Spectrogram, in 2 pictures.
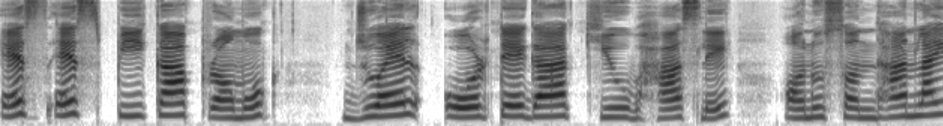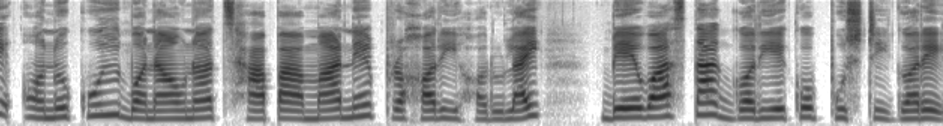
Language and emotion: Nepali, neutral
